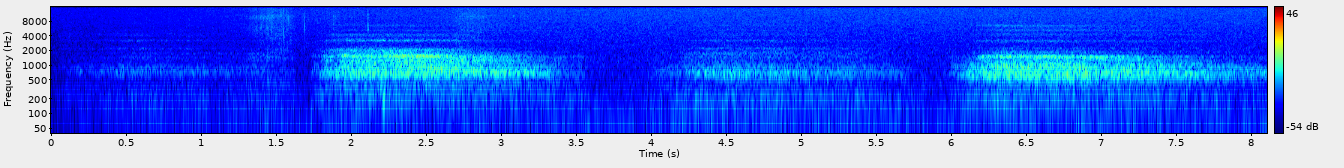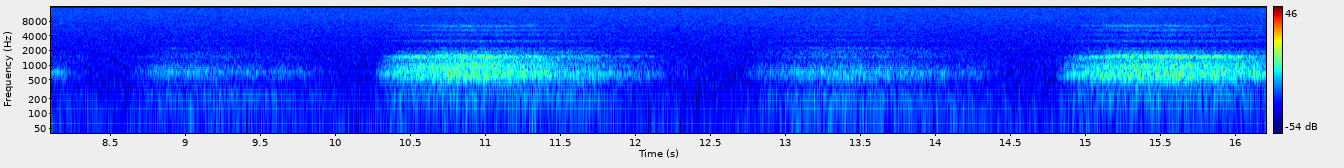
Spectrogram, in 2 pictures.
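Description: A man's slow, deep breathing, audible close to the microphone, steady and even. There are about four full breath cycles, each a softer breath followed by a louder one, roughly every four seconds.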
